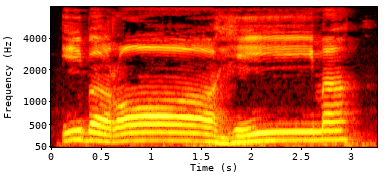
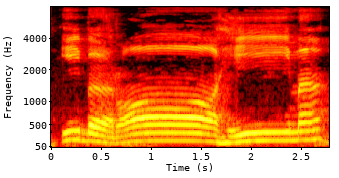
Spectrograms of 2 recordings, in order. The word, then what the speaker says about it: ابراہیم: ابراہیم. را کے اوپر کھڑا زبر ہو پھر بھی پر رہتا ہے اس لیے اس کو موٹا پڑھ رہے ہیں. ابراہیم. با بھی حروف کلکلا ہے اس لیے کلکلا بھی کر رہے ہیں.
